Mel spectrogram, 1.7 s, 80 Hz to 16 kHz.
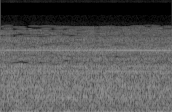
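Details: Computer fan heard while recording on a Logitech QuickCam Pro 9000 webcam as the computer freezes: a steady rushing whoosh with a deep hum and no rhythm. The cooling fan is running flat out; the cause is unclear.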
